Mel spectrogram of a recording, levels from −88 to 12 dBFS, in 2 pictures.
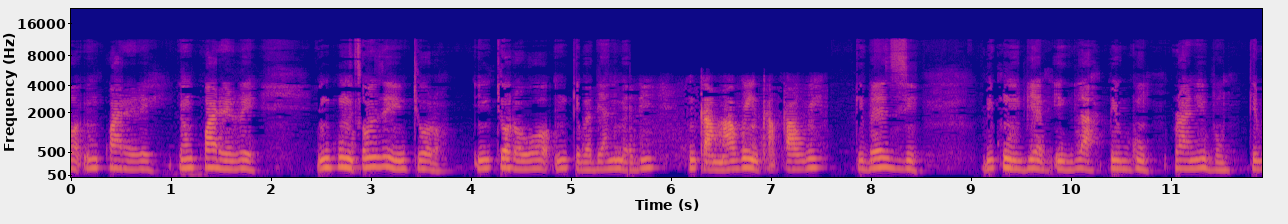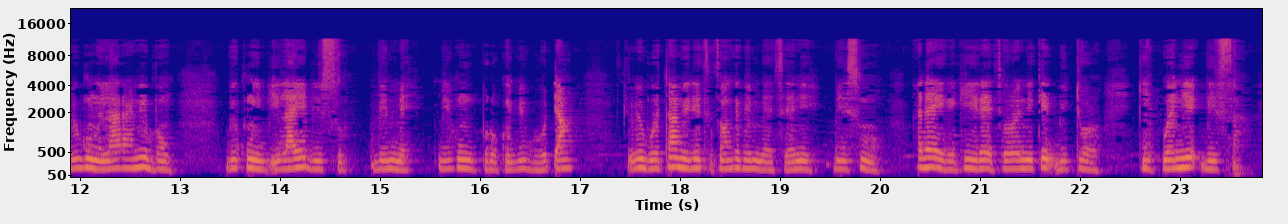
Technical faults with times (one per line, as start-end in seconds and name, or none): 0.00-23.82 HE-AAC compression
5.57-7.59 input switched to a poorer device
